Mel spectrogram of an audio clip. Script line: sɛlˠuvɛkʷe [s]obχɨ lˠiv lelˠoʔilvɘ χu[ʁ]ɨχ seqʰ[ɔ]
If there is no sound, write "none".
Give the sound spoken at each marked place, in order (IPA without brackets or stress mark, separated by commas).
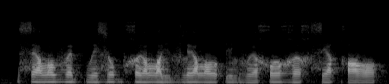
z, ʁ, ɔ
